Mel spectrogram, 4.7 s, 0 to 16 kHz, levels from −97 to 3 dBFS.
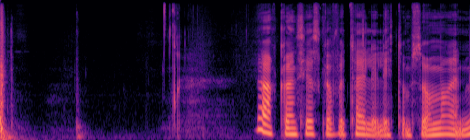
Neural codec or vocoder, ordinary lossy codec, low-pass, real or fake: none; none; 14.4 kHz; real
